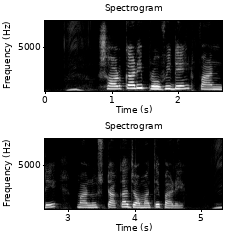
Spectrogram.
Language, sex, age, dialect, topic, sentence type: Bengali, female, 18-24, Standard Colloquial, banking, statement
